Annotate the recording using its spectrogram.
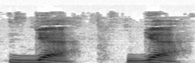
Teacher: kalau jim ini itu ditempelkan tengah lidah kita ke langit-langit.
